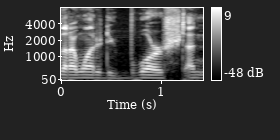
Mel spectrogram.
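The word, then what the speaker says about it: борщ: In the original Russian, there is no T at the end. It's just borch.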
